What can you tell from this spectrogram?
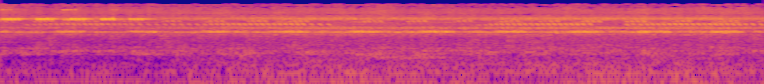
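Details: Trilling crickets meant to chase off rats, aid sleep and school songbirds; piercing pulsed chirps start loud, then the highest voice drops away, leaving a steadier, lower shrill buzz.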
